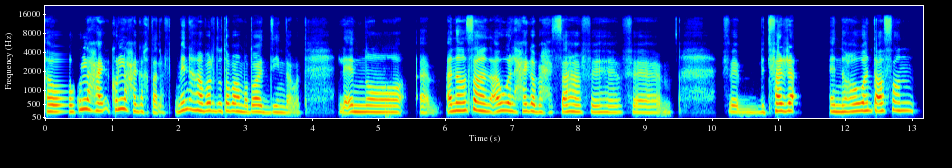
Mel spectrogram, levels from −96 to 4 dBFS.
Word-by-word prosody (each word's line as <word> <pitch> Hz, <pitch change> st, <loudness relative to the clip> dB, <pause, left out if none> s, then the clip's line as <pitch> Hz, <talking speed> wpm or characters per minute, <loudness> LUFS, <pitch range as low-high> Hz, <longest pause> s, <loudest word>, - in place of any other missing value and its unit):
هو 235 Hz, -1 st, +1 dB
كل 330 Hz, +4 st, +4 dB
حاجة 275 Hz, +1 st, +1 dB
كل 330 Hz, +5 st, +2 dB
حاجة 255 Hz, -5 st, -4 dB
اختلفت 210 Hz, -2 st, -9 dB
منها 290 Hz, +3 st, +1 dB
برضه 265 Hz, -1 st, 0 dB
طبعًا 260 Hz, 0 st, +2 dB
موضوع 235 Hz, +1 st, +2 dB
الدين 210 Hz, -1 st, -5 dB
دوّة، 200 Hz, -, -10 dB, 0.6 s
لأنه 230 Hz, +3 st, 0 dB, 0.8 s
أ -, -, -9 dB, 0.2 s
أنا 275 Hz, +3 st, +5 dB
مثلًا 280 Hz, -4 st, +4 dB
أول 265 Hz, 0 st, +2 dB
حاجة 255 Hz, +1 st, 0 dB
باحسّها 230 Hz, +1 st, -2 dB
فه 220 Hz, -1 st, -6 dB
ف 220 Hz, +1 st, -15 dB, 1.3 s
فب 110 Hz, -, -8 dB
بتفرّق 260 Hz, +4 st, +3 dB, 0.5 s
إن 235 Hz, -1 st, 0 dB
هو 250 Hz, +4 st, +2 dB
أنت 275 Hz, -1 st, 0 dB
أصلًا 275 Hz, +1 st, +2 dB
245 Hz, 125 wpm, -22 LUFS, 225-275 Hz, 1.3 s, أنا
